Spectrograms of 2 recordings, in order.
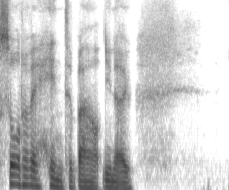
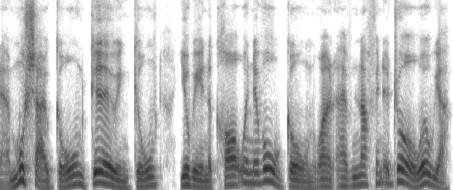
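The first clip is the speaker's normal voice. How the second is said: lightly put-on Cockney geezer accent; 5 semitones higher than usual. Reading the war cartoon caption on request, light Cockney accent. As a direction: read it as a cheeky Cockney soldier, a bit higher. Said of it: "read this in your best Cockney geezer accent".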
